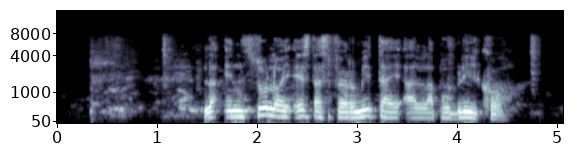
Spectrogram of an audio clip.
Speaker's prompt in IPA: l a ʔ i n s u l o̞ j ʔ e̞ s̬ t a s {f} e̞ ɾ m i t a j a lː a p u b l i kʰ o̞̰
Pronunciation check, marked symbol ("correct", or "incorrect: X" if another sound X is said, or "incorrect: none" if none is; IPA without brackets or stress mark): correct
